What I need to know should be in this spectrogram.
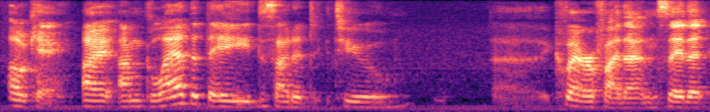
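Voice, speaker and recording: A man's voice: on the high side, lively intonation, measured pace, vocal fry, pushed and bright. A man hosting a let's play, reading a visual novel aloud and breaking in with sardonic asides.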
